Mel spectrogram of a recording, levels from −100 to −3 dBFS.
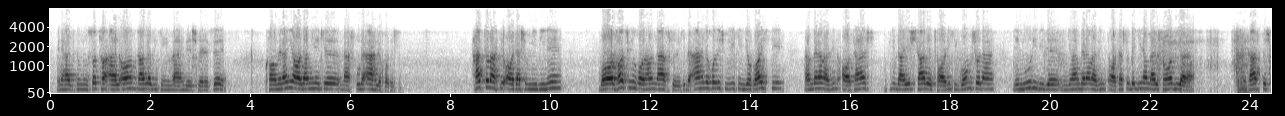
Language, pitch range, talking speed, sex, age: Persian, 160-195 Hz, 155 wpm, male, 50-69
